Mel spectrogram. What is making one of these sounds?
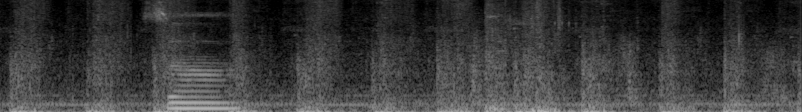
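Heavy metal footsteps of a walking robot thud steadily on the ground.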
